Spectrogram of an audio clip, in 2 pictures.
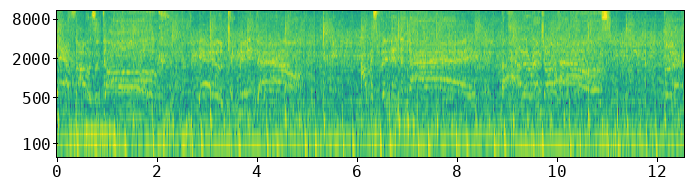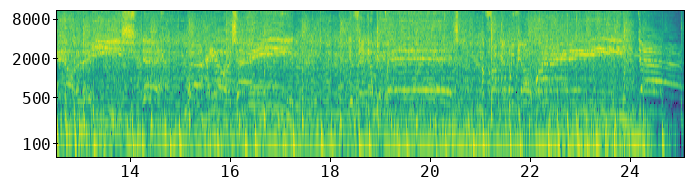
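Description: A loud, dense rock song plays throughout, with a driving bass guitar line underneath, full band instrumentation and a strained, shouting vocal riding on top.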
